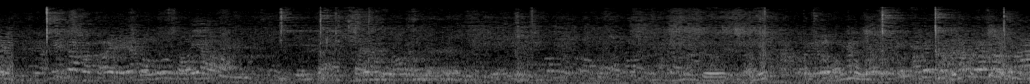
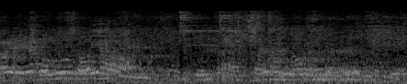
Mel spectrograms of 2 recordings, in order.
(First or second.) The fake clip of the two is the first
